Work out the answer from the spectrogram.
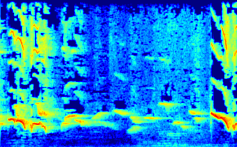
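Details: Insistent oriental magpie-robin song showing its full repertoire, loud slurred whistles at the start, then softer wavering whistled notes, then a sudden bright phrase at the end.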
